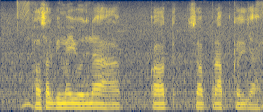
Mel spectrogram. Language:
Maithili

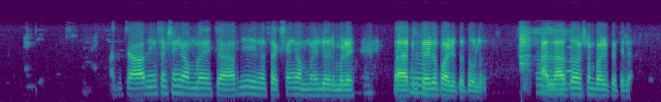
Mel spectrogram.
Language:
Malayalam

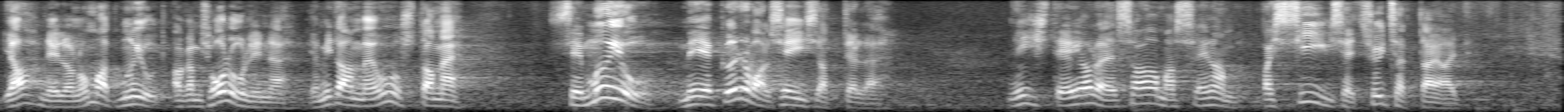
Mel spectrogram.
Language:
Estonian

